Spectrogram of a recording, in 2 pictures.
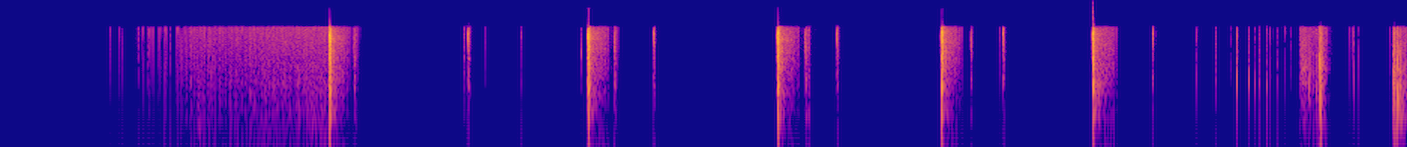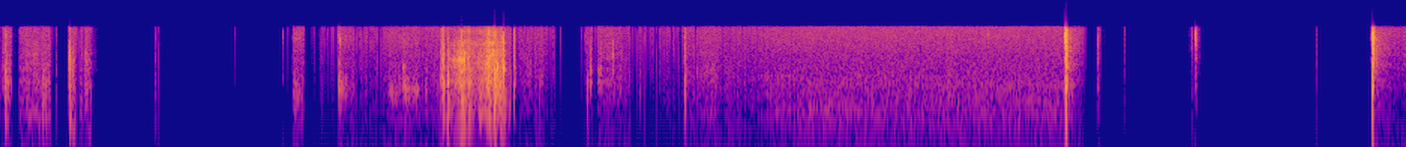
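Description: A vintage Splatmaster Rapide double-action paintball pistol firing a string of sharp shots, roughly a second or so apart and unevenly timed. Near the middle the shots stop for a few seconds of denser clattering noise, and they pick up again near the end.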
